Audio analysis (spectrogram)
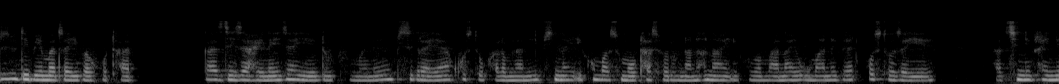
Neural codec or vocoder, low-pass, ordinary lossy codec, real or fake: none; none; none; real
